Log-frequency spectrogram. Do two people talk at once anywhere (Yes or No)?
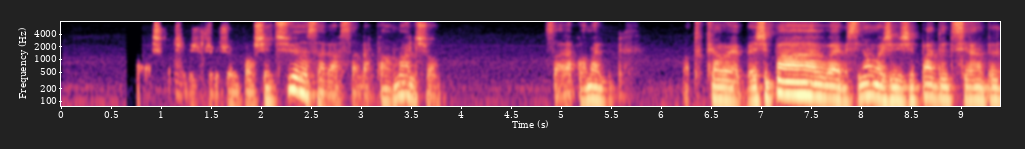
No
